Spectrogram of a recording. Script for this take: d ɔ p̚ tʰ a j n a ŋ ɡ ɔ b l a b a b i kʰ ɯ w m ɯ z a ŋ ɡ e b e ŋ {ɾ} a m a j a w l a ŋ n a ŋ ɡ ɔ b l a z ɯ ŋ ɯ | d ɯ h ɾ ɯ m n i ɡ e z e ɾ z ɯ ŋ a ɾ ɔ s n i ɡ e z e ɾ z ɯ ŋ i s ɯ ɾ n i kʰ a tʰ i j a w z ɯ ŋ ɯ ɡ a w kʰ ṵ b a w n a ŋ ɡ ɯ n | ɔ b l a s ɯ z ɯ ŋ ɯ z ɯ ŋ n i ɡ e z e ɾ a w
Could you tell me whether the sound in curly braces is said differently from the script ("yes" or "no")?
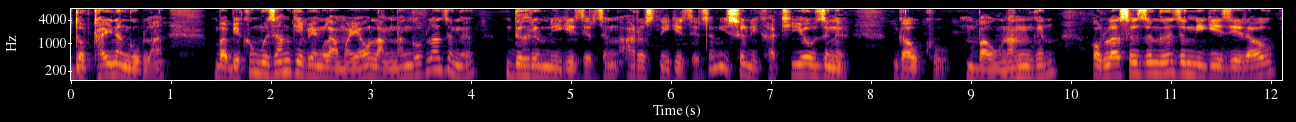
yes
